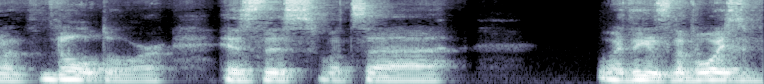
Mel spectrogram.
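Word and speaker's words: Ñoldor: type of n, but it's a much more narrow like n g sound that you kind of get in some of the other languages.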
